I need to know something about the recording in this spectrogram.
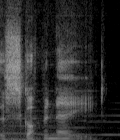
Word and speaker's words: Escoffier: So it's pronounced Escoffier.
